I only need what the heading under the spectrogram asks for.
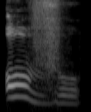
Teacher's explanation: en nuestra variación de Brasil eh vamos a pronunciar esta segunda o como una u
